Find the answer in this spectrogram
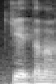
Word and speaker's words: Qi: जैसा की, चाइनीज में उसको की कहते हैं, और स्पेलिंग है CHI, QI है उसका, और उसको ची कहते हैं।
